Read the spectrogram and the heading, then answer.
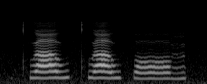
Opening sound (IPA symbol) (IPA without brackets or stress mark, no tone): kʷʰ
